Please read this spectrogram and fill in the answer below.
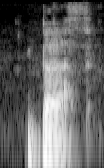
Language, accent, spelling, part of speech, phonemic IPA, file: English, Southern England, berth, noun / verb, /bɜːθ/, LL-Q1860 (eng)-berth.wav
